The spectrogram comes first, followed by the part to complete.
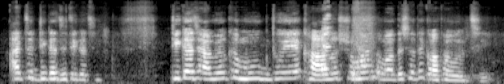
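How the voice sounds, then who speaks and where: Brief: quick, higher-voiced woman, family vlogger, sing-song coaxing. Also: fairly even intonation, fairly bright tone, no room sound. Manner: coaxing, sing-song talk to a small child. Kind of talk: casual family vlog to viewers.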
